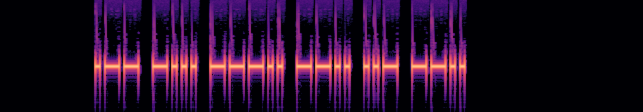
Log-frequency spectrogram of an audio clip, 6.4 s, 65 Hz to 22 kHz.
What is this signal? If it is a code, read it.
Morse code, heard as a keyed tone, about 25 wpm, 700 Hz. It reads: WB8ZUZ
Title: USA Call Signs - 6 Characters - Repeated 2x - 25wpm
